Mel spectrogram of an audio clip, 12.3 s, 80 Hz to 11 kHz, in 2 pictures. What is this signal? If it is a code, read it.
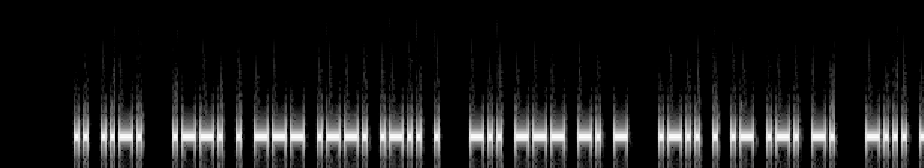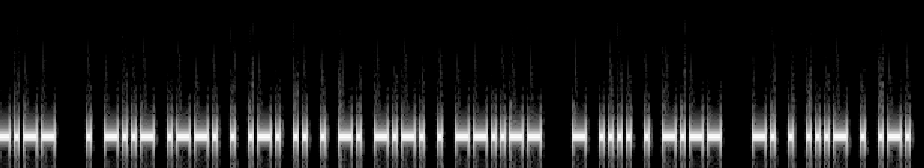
Morse code, heard as a keyed tone, about 37 wpm, 700 Hz. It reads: IF PEOPLE DONT LEARN BY EXPERIENCE, THEY NEVER
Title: Sentences from Top 1000 Words - Review Part 3 - 40wpm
